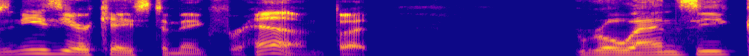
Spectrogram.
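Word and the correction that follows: Roansy: Contreras. Is that how you say it? I believe it's Ronzi. Ronzi? Yes.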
